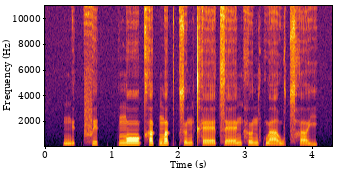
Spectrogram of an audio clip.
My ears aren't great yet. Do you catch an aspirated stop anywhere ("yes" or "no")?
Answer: yes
